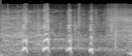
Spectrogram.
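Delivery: high breathy burst of laughter; laughing. Real, not acted. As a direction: break up at the punchline. Laughs at mother-in-law's saying.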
